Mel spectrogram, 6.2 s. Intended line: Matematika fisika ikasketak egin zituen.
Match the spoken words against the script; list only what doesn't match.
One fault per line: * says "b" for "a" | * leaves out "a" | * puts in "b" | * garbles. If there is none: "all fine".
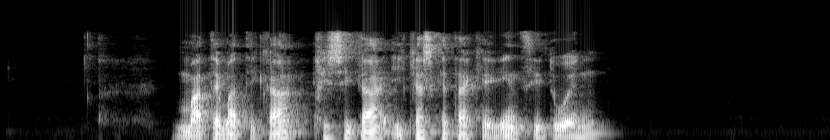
all fine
